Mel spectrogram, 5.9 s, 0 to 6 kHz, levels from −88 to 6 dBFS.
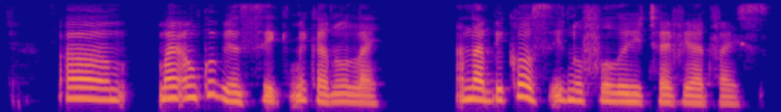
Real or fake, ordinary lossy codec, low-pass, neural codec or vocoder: real; none; 5.4 kHz; none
